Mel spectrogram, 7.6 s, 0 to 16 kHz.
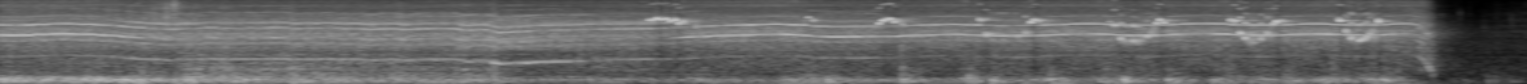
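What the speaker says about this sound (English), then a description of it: "I'm gonna go ahead and just drill 2 holes" A loud, high-pitched electric drill whines steadily while drilling two holes for a custom kayak trolling motor mount, its pitch wavering slightly as it bites in, then cuts off abruptly at the end.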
